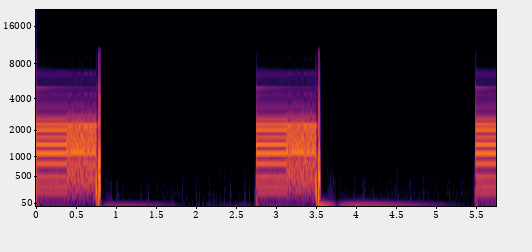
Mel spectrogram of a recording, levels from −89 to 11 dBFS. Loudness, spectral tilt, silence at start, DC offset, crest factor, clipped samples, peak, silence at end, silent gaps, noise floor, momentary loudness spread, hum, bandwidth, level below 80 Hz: -17 LUFS; -4.5 dB/octave; 0 s; under 0.1%; 18 dB; under 0.1%; -4 dBFS; 0 s; none; -78 dBFS; 8 LU; none; 11 kHz; -50 dBFS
